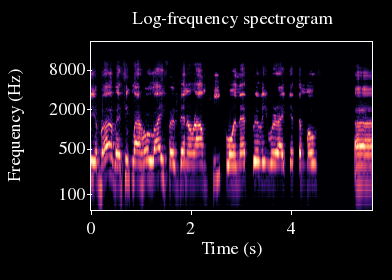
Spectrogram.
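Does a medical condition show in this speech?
Yes: cerebral palsy.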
